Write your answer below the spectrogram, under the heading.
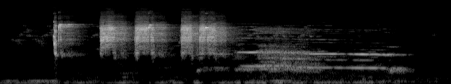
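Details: Pure Sindhi black francolin of the chirki lineage giving a loud call of four harsh, buzzy, broadband bursts in quick succession, trailing into fainter drawn-out tonal notes, with low rumbling background.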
